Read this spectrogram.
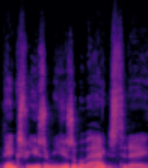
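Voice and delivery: normal talking voice

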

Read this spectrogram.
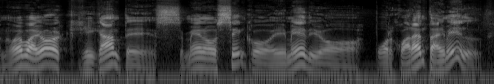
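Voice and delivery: hammed-up Spanish broadcaster calling in a bet; Telemundo Spanish voice. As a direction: boom it out like a Telemundo host. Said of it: "that's my Telemundo Spanish voice".

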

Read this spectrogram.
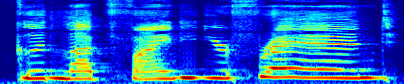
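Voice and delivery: high, slow sing-song farewell; fairy calling out. A narrator's reading. Fairy calling goodbye to Drake, high and slow. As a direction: call it after him like a fairy. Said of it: "Kiora called out".

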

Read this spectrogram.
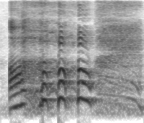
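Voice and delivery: sudden squeaky laugh; high burst of laughter. Real, not acted. Laughing at herself for nearly crying, high laugh. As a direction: laugh it off through tears.

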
